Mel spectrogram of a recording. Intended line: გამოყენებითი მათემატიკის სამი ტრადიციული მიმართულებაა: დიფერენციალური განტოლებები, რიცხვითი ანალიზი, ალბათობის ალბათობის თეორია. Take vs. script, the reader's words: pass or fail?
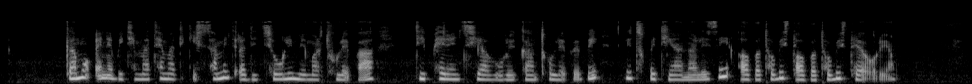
pass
